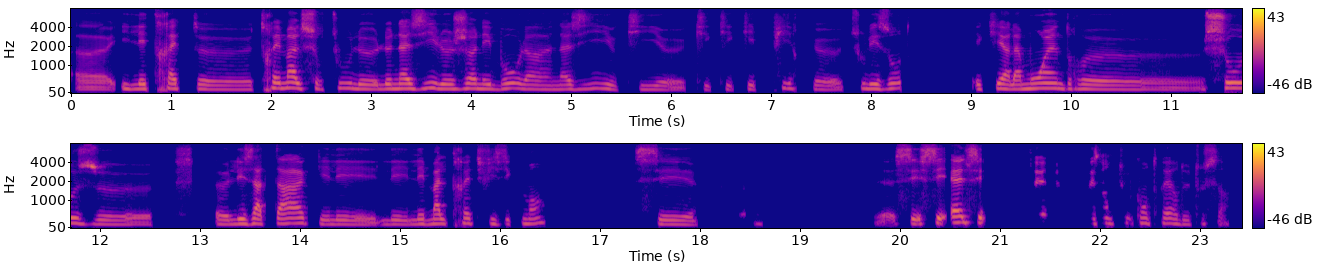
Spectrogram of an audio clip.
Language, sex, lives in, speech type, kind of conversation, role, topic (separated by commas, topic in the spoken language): French, female, United States, conversation, unstructured, none, Quels critères utilisez-vous pour choisir un film à regarder ?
